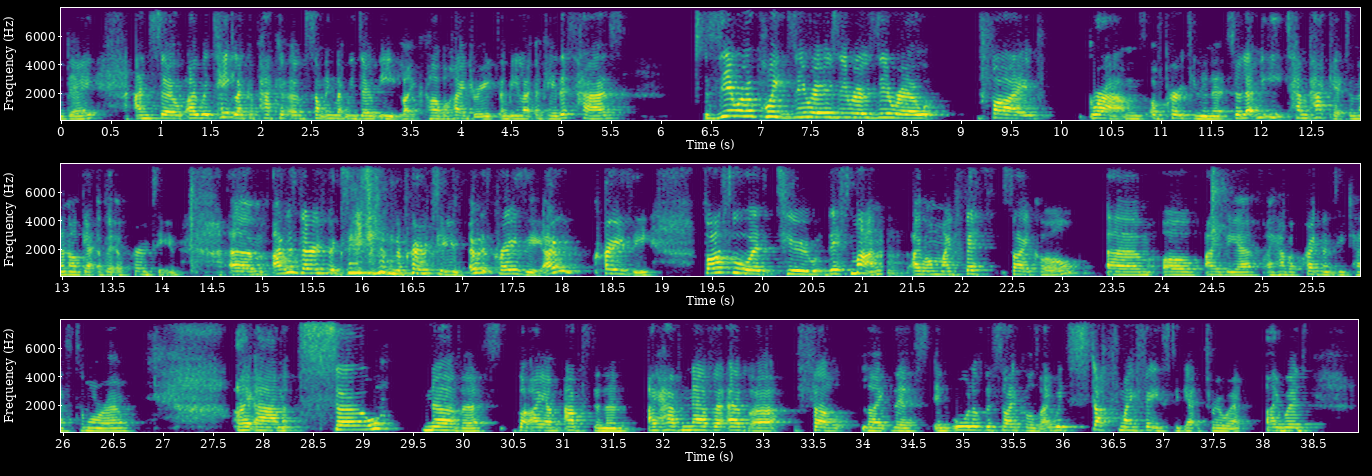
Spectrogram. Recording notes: She spoke Spoke at the Without Exception European Zoom Meeting.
